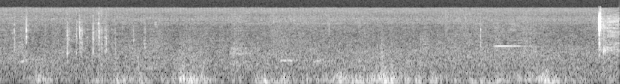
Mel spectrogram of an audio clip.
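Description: Faint, irregular low rumbling of wind buffeting a clip-on microphone worn outdoors, coming and going in gusts.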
